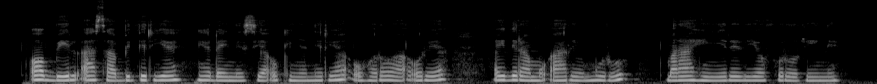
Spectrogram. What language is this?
Kikuyu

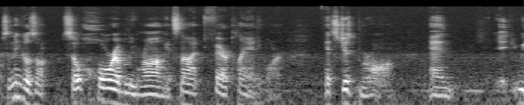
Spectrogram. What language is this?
English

